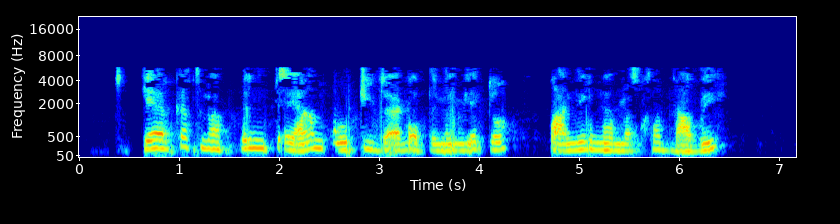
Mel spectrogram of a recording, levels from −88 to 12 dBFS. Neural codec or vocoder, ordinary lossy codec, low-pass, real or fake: codec, 24 kHz, 1.5 kbps, HILCodec; MP3, 24 kbps; 7.2 kHz; fake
